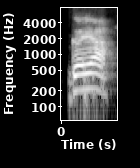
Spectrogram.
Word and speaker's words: Gaia: How you pronounce it? Gaya.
